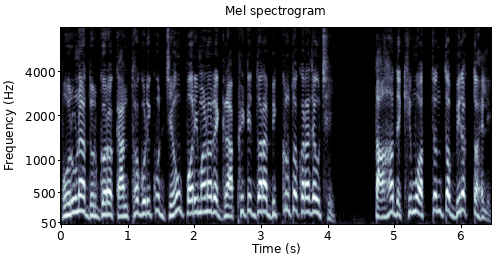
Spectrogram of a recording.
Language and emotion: Odia, angry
